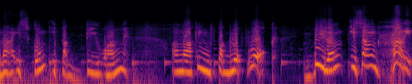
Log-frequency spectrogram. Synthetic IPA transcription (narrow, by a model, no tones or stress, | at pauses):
naːʔɪskʊŋɪpɐɡ̚t̪iːwʔaŋ | ʔɐŋʔaːkɪŋpɐɡ̚lʊk̚lok̚ | biːlaŋɪsaŋhaɾɪ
